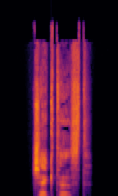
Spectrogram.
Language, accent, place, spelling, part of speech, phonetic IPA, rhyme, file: German, Germany, Berlin, checktest, verb, [ˈt͡ʃɛktəst], -ɛktəst, De-checktest.ogg
- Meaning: inflection of checken: 1. second-person singular preterite 2. second-person singular subjunctive II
